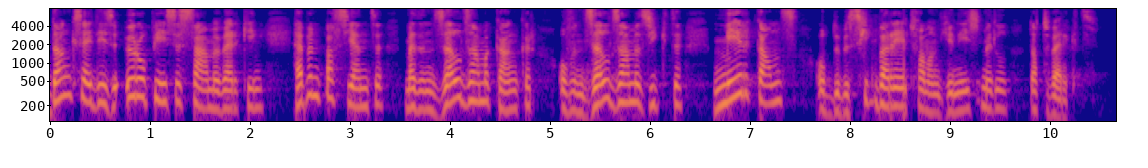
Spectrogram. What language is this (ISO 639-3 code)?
nld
